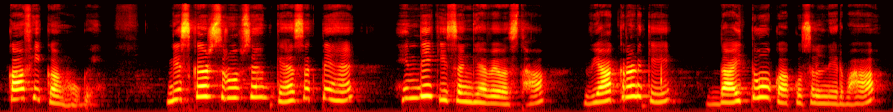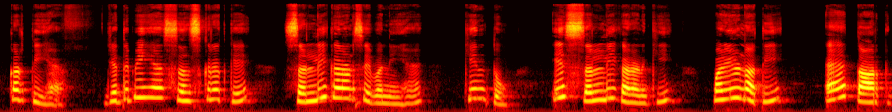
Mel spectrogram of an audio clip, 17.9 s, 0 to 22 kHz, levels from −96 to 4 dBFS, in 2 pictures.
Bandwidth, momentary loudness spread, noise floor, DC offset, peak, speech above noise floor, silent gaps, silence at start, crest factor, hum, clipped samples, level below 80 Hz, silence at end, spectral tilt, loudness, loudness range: 19.5 kHz; 19 LU; -62 dBFS; under 0.1%; -4 dBFS; 40 dB; none; 0.1 s; 20 dB; none; under 0.1%; -74 dBFS; 0 s; -1 dB/octave; -22 LUFS; 5 LU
